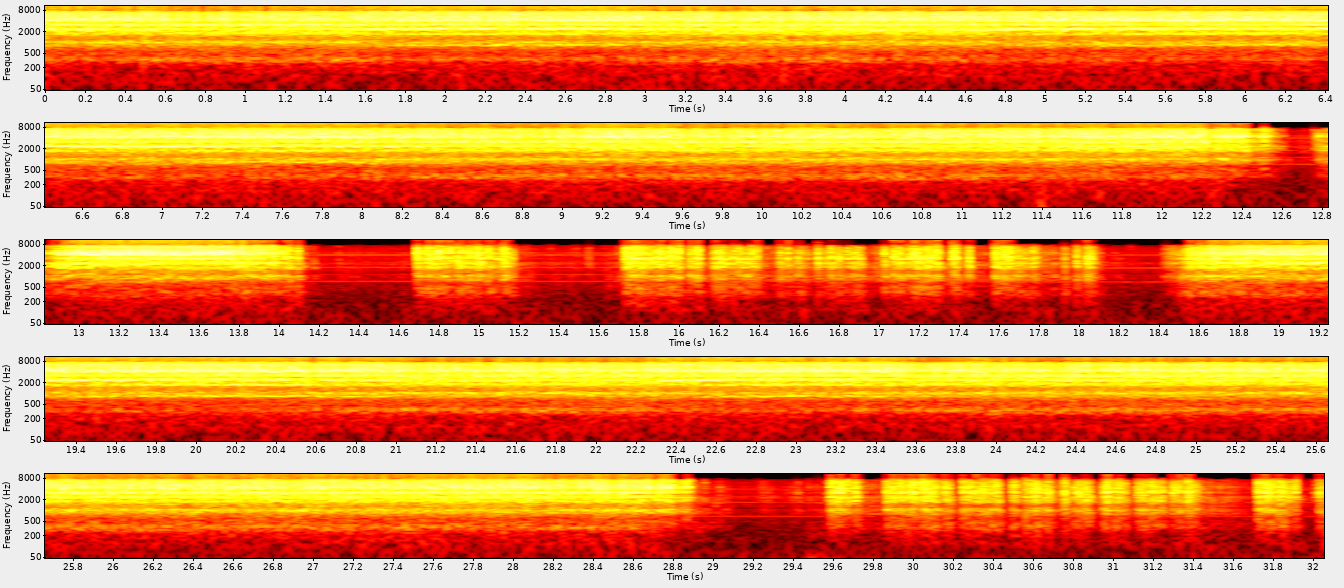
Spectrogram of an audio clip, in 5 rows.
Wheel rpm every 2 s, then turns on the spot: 210, 220, 210, 220, 210, 200, 110, 10, 20, 140, 230, 220, 210, 210, 90, 20.
14-18 28-32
